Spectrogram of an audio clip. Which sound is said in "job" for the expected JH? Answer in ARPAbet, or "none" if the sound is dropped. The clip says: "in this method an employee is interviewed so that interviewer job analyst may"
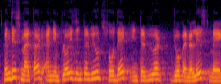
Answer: JH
